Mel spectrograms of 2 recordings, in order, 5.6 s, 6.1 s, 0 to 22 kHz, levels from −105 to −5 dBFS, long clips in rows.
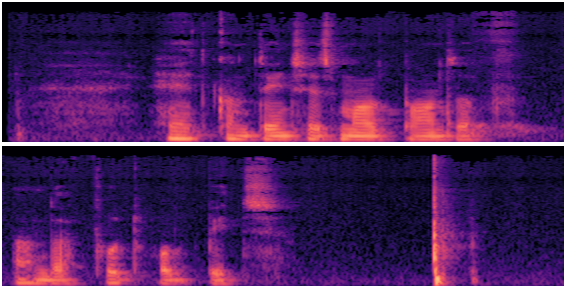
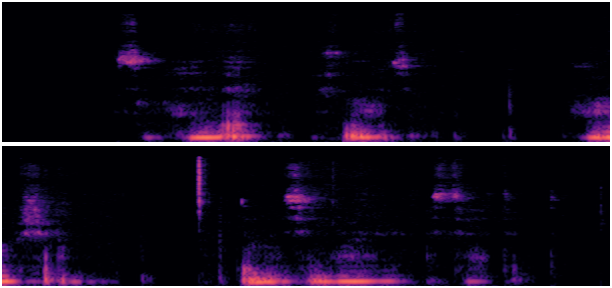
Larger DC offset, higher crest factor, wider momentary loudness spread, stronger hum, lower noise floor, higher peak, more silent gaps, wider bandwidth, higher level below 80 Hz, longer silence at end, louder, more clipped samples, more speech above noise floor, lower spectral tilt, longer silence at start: neither; about the same, 26 dB vs 28 dB; about the same, 13 LU vs 15 LU; neither; second, -71 dBFS vs -87 dBFS; first, -8 dBFS vs -20 dBFS; second, none vs 1.46-1.52 s, 2.33-2.37 s, 2.58-2.80 s, 3.82-3.93 s; about the same, 16.5 kHz vs 15 kHz; first, -58 dBFS vs -78 dBFS; second, 0.45 s vs 0.65 s; first, -35 LUFS vs -46 LUFS; neither; second, 37 dB vs 45 dB; about the same, -6 dB/octave vs -6 dB/octave; second, 0.1 s vs 0.6 s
